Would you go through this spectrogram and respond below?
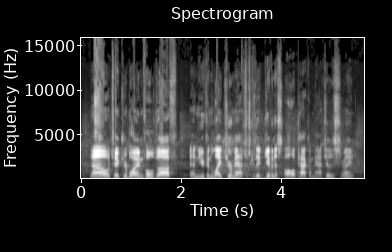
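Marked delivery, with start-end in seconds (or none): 0.2-3.4 stentorian, booming, theatrical stage voice. Retelling an unseen voice addressing the group in a tunnel; booming Shakespearean voice. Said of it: "booming Shakespearean voice goes".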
